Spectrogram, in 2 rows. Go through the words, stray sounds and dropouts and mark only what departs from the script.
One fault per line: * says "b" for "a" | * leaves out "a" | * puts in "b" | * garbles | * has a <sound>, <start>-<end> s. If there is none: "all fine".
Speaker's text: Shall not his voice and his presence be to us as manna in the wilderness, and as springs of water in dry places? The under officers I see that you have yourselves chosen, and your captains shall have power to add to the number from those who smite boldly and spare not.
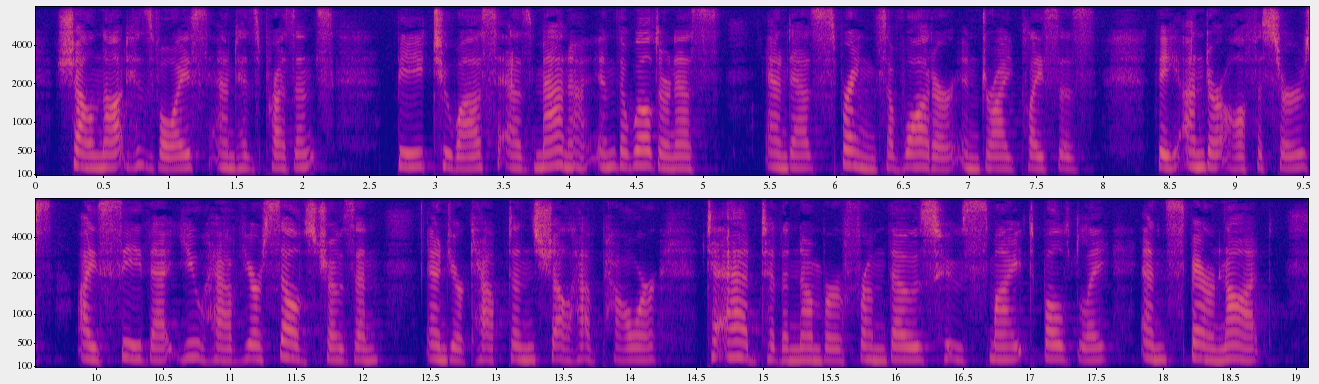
all fine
